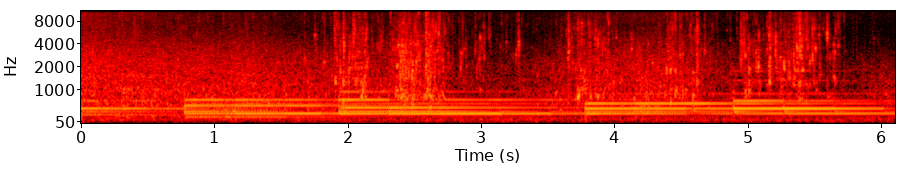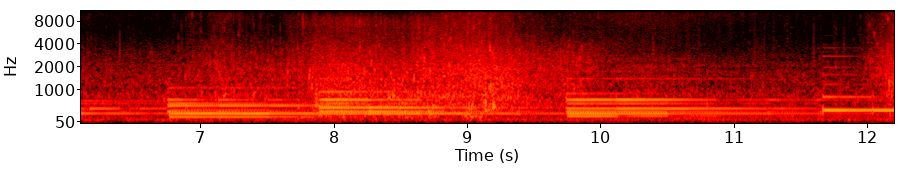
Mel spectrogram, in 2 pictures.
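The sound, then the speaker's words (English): Bursts of splashing water come in clusters as a person wades into shallow water, set over a steady, sustained musical drone with no voices. “You take off your clothes and wade into the shallow water.”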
